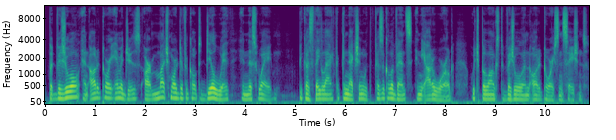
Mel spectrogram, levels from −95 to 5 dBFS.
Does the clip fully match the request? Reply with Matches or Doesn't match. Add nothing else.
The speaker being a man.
Matches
